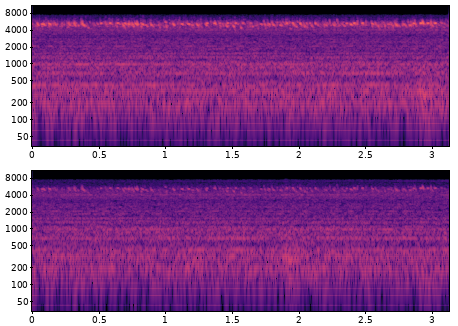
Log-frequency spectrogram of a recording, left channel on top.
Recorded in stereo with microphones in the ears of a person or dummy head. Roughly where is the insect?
Left.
